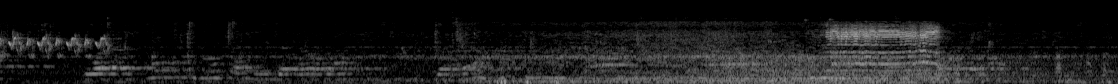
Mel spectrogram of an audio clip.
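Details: Goat on a farm during a fortnightly routine chore, with human voices and handling noise throughout, several quieter bleats early on and one strong wavering bleat near the end.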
